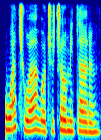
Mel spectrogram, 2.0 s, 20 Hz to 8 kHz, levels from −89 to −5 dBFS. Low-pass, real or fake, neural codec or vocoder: 7.2 kHz; fake; codec, 24 kHz, 3 kbps, HILCodec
